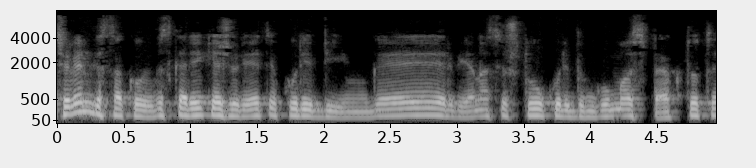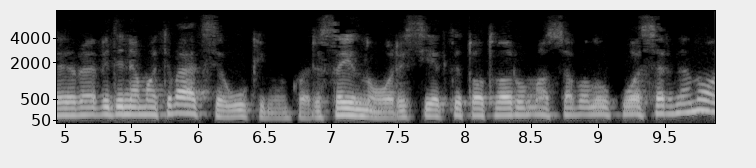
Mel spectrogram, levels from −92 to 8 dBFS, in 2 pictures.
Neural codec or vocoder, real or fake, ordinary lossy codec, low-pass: none; real; MP3, 32 kbps; 7.2 kHz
